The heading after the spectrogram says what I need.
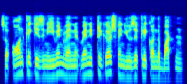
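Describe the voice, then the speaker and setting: A man's voice: mid-range voice, fairly quick, no echo. A man whose first language is Gujarati teaches a live online coding class, encouraging his students and repeating the key points as he walks through the code step by step. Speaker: programming instructor. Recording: dry, dull lo-fi online class recording.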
